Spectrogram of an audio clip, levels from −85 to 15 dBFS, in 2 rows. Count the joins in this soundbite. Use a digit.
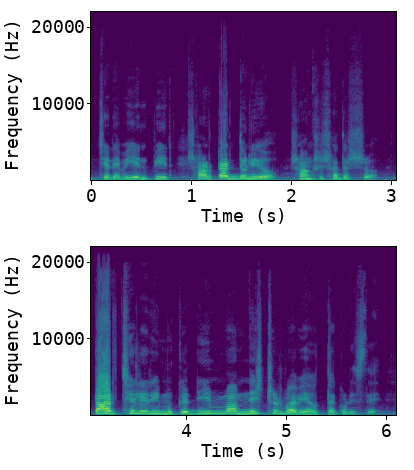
2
